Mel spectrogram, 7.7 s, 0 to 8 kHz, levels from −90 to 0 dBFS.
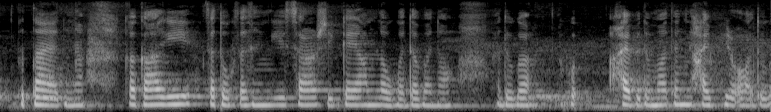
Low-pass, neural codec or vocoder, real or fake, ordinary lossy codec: none; none; real; none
